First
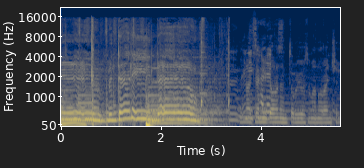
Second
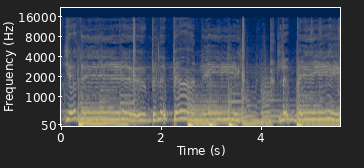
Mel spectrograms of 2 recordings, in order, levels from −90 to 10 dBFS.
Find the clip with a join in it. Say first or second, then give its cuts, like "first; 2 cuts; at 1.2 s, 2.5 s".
first; 1 cut; at 3.4 s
